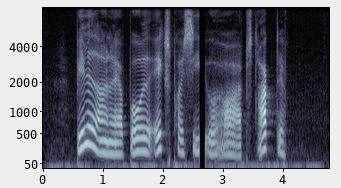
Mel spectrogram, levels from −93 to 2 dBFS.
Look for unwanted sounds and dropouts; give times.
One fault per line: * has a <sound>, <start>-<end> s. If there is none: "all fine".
* has a dropout, 2.6-2.7 s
